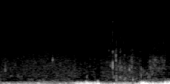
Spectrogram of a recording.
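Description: Feet wading through shallow water and mud: low sloshing and squelching with small scattered splashes.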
